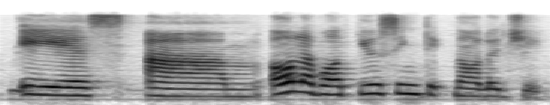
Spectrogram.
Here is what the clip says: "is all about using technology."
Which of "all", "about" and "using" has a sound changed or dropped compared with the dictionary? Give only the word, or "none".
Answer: using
